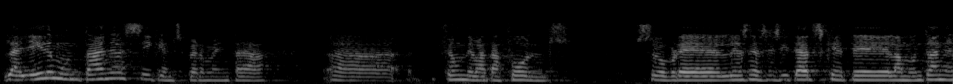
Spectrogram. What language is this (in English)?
Catalan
